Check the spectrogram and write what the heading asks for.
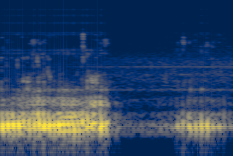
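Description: A low, rough, drawn-out vocal sound like a creaky hum, lasting about the first second, then a shorter, quieter one near the end.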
